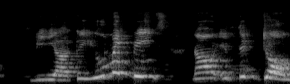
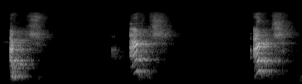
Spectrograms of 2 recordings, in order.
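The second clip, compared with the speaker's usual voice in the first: short pretend cat sneezes; play-acted "achoo" sneezing; imitated sneeze; slower than usual. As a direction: sneeze in separate mock bursts. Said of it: "I'm sneezing".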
